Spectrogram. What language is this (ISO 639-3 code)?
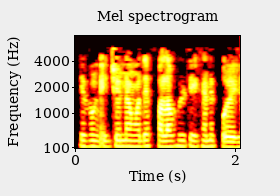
ben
